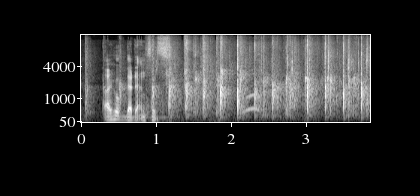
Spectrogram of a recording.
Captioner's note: applause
